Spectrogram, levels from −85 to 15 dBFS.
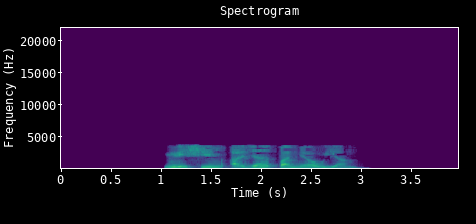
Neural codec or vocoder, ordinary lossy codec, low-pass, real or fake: codec, 16 kHz, 2 kbps, X-Codec, HuBERT features, trained on general audio; MP3, 16 kbps; 3.6 kHz; fake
